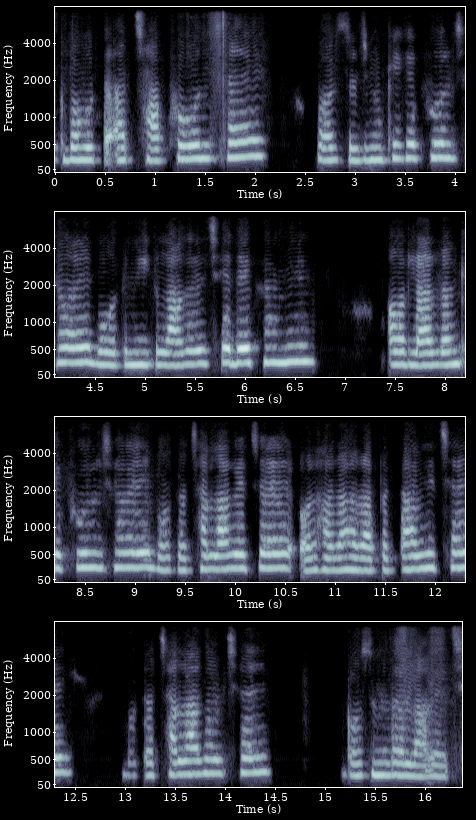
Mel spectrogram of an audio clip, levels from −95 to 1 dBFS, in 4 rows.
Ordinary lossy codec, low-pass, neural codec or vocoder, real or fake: none; 7.2 kHz; codec, 16 kHz, 2 kbps, FreqCodec, smaller model; fake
